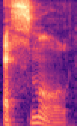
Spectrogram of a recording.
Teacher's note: words like small, stupid, school, etc., you tend to put a little e in front of it. So a word like small, you say s small.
